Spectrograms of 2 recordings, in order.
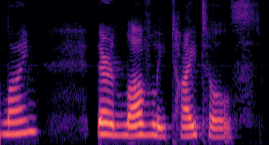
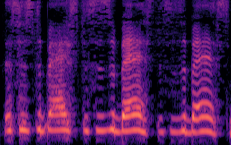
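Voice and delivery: higher, gushing fan chant; mock hyping fans; 5 semitones higher than usual. Fans hyping a manga to her, gushing. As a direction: imitate fans hyping the book. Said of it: "They were like".

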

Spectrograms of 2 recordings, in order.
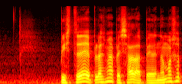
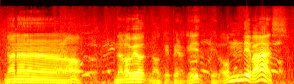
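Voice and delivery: loud, real outburst of disbelief; exasperated protest; 3 semitones higher, 6 dB louder than usual. Real, not acted. Player railing at the mission's makers, loud exasperation. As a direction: protest loudly, incredulous at the absurdity.

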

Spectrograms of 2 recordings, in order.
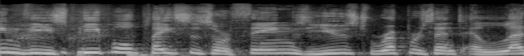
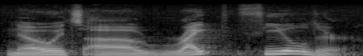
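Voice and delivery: lower, jock-style quizmaster; 9 semitones lower, 5 dB quieter than usual. Pretend. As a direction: answer like a laid-back jock. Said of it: "say it in more of a jock voice".

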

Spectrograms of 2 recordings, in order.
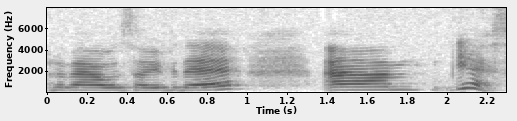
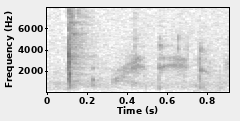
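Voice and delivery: guilty little whisper; whispered confession; 23 dB quieter than usual. Real, not acted. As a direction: whisper it like a secret. Admitting guilt aside.

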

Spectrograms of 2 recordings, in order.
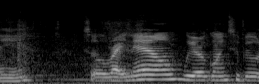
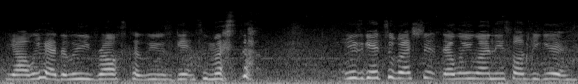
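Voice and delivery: breathless, loud and puffing; out of breath; 3 semitones higher, 6 dB louder than usual. Real, not acted. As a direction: talk while catching your breath. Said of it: "I'm out of breath".

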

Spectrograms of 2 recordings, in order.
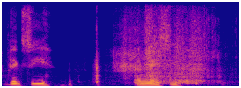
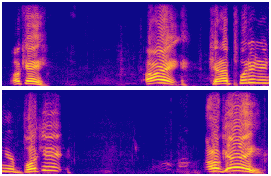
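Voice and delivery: high, loud, rattled pleading; flustered alarm; 12 semitones higher, 10 dB louder than usual. Real, not acted. Feeder asking a pushy animal for room, flustered. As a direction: try to manage the animal while nearly panicking.

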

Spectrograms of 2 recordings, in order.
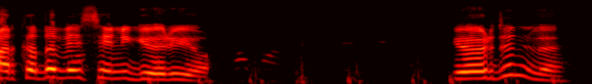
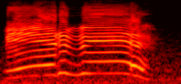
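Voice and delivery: calling out; 7 semitones higher, 7 dB louder than usual. Real, not acted. Calling out to teammate.

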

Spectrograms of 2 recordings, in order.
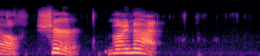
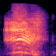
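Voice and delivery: frustrated yell; 2 semitones higher, 8 dB louder than usual. Acted. Streamer dreading another crash, frustrated yell. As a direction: let out a quick frustrated cry. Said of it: "I'm frustrated and I'm angry".

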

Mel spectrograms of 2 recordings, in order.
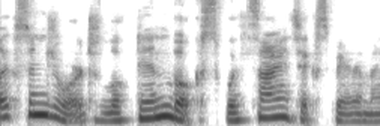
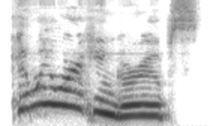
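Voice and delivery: put-on child voice; 13 semitones higher, 6 dB louder than usual. A narrator's reading. Child character asking teacher.

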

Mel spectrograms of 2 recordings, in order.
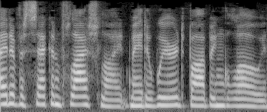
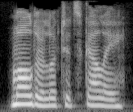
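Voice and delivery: usual speaking voice

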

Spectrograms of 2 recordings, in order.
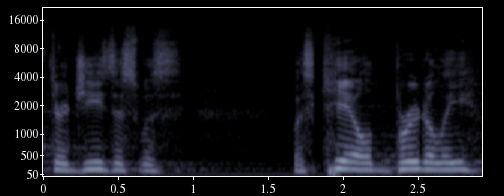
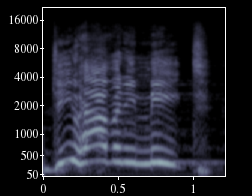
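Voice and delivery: high, loud yell across the water; yelled call from shore; 13 semitones higher, 11 dB louder than usual. Acted. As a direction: call out to the boat. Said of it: "He yells at them".

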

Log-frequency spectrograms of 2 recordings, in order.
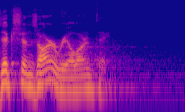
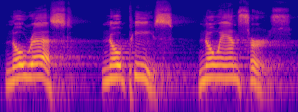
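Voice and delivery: louder, pressing list; rising emphasis; 5 semitones higher, 6 dB louder, much slower than usual. Real, not acted. Preacher listing life's frustrations to teens, forceful. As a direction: hammer each no home.

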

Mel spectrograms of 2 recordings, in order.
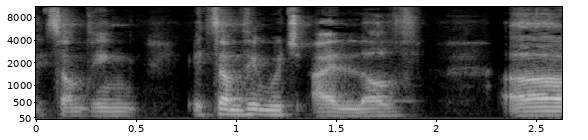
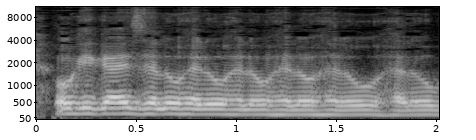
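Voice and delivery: loud greeting; 3 semitones higher, 10 dB louder, faster than usual. Real, not acted. Greeting returning viewers on live.

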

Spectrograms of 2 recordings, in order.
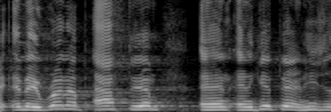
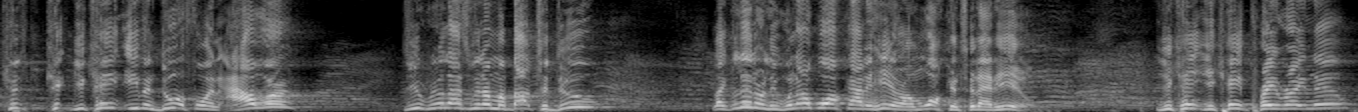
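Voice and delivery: loud, higher, pleading rebuke; frustrated shout; 5 semitones higher, 6 dB louder than usual. Acted. Jesus rebuking sleeping disciples, loud and frustrated. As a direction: shout at them in disbelief.

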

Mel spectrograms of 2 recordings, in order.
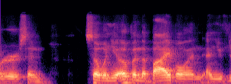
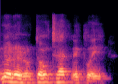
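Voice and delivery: higher-pitched, insistent objection; retold protest; 7 semitones higher, 3 dB louder than usual. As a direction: cut off the hedging answer, voice raised in pitch. Retold argument with the counselor.

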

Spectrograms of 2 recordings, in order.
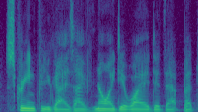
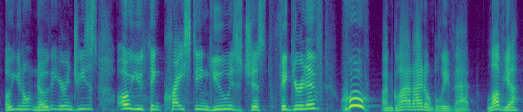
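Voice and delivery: louder, higher mock-incredulous jab; teasing jab; 9 semitones higher, 11 dB louder than usual. Preacher teasing listeners who disagree, playful mock scorn. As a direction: needle them playfully, then love them.

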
